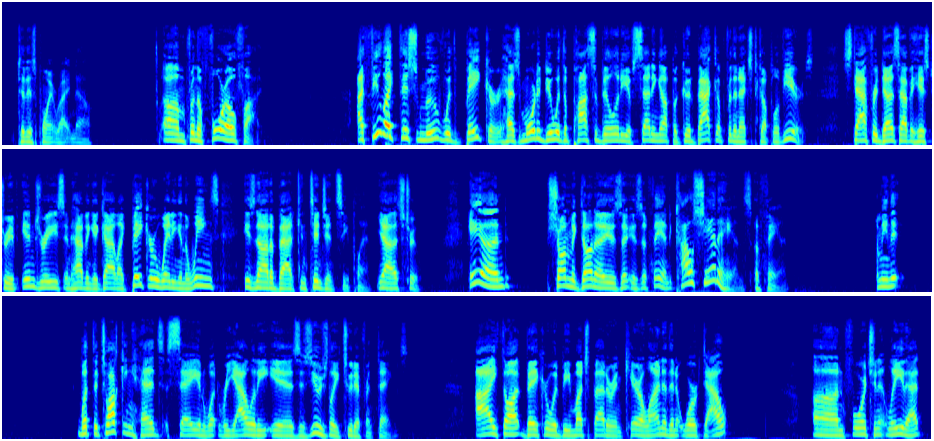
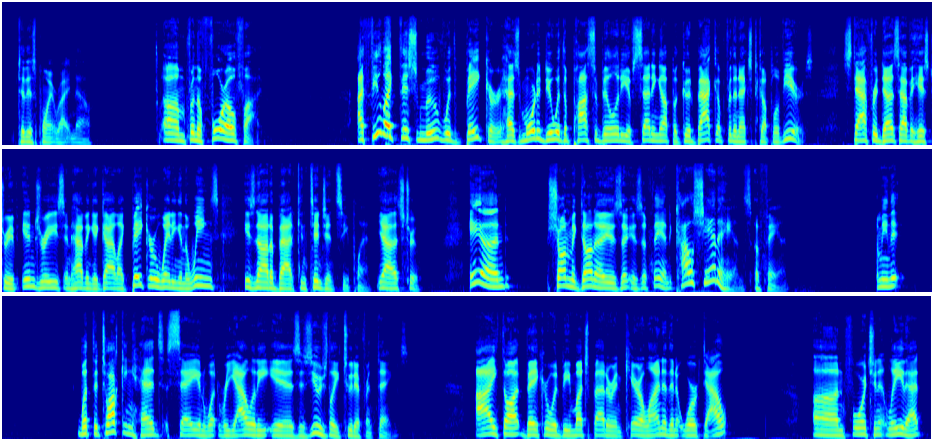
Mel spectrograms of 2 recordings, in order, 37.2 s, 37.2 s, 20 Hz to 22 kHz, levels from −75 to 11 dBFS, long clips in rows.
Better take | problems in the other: second | garbled, watery; badly; nothing above 10 kHz

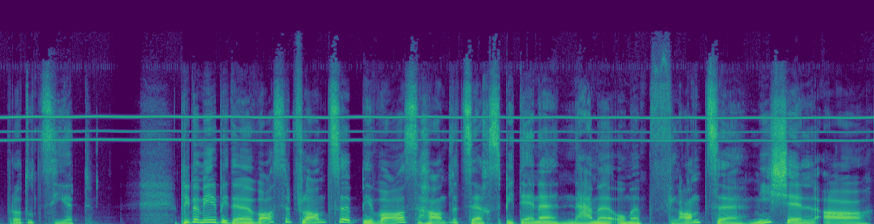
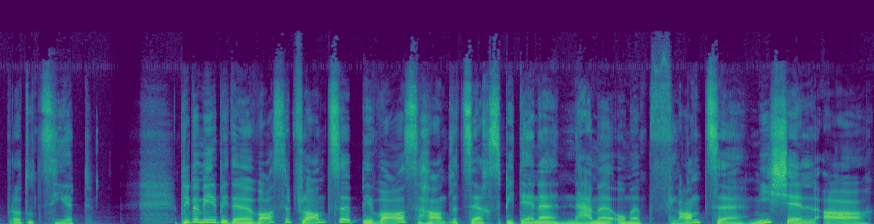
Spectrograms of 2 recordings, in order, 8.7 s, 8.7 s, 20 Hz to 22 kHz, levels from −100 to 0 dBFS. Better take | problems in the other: second | high-pitched whine; noticeable; throughout; 10.5 kHz, 15 dB below the speech

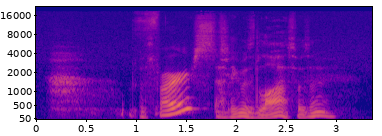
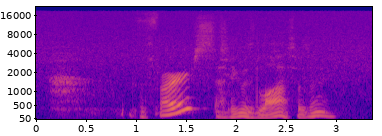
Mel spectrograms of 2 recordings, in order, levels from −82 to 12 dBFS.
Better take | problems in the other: first | hiss; loud; throughout; 8 dB below the speech; faint in the first

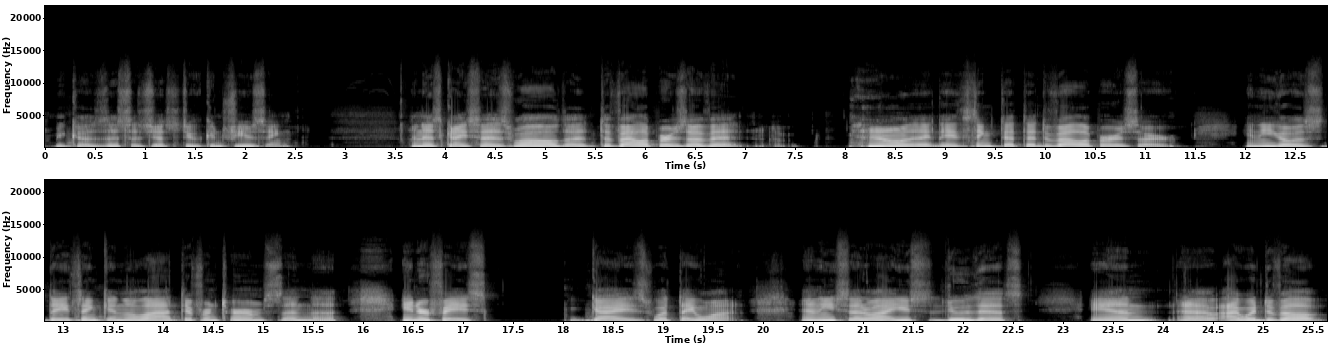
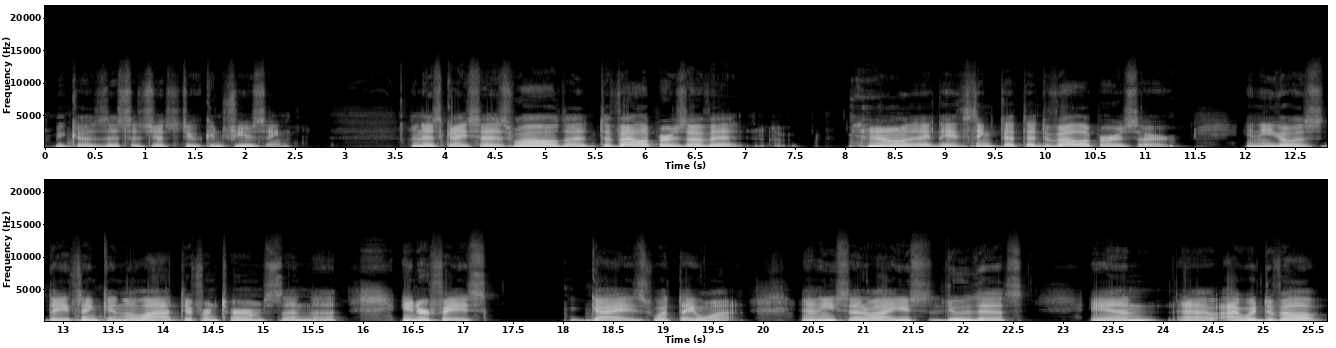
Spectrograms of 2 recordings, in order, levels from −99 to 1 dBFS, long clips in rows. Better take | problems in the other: neither | muffled; very slightly; fading above 3 kHz; the same in both

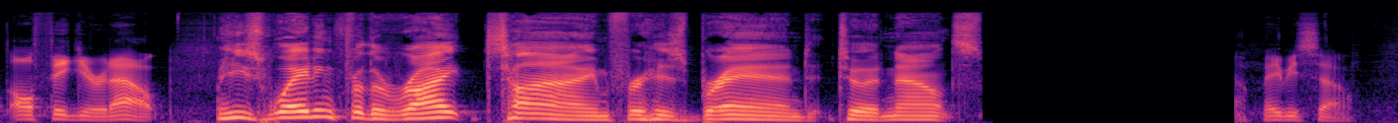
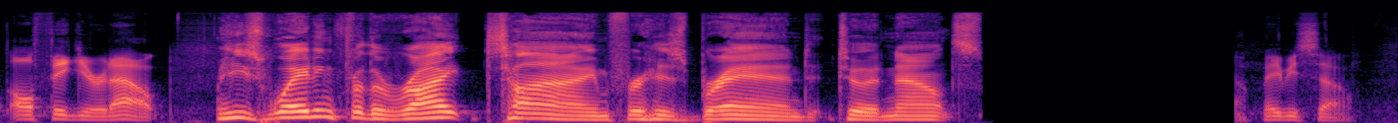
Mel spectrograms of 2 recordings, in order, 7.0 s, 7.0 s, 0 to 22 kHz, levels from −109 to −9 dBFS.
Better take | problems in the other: neither | audio cutting out; at 5 s for 1.5 s; the same in both

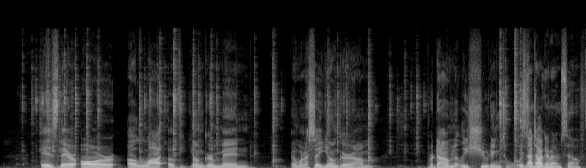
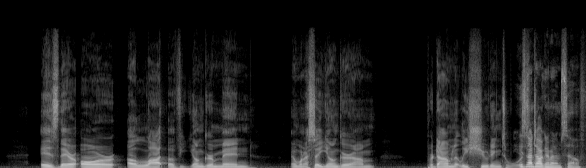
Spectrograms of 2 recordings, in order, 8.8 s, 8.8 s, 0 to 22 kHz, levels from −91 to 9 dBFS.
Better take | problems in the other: second | keyboard typing; noticeable; from 0.5 s on; peak 9 dB below the speech

